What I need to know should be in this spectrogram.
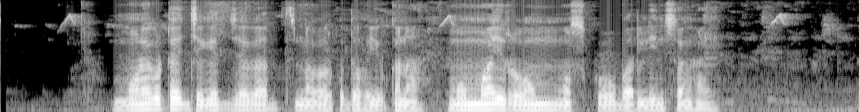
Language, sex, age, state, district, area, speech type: Santali, male, 45-60, West Bengal, Birbhum, rural, spontaneous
